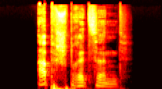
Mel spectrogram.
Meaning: present participle of abspritzen
- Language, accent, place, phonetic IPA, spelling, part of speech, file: German, Germany, Berlin, [ˈapˌʃpʁɪt͡sn̩t], abspritzend, verb, De-abspritzend.ogg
